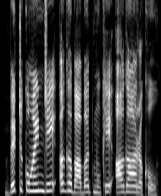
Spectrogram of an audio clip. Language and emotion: Sindhi, neutral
